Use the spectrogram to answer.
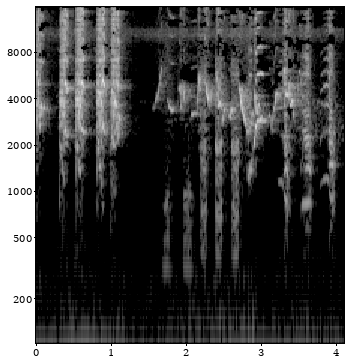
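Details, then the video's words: Male Javan myna song for tutoring other mynas: several harsh bursts, then a varied sequence of squeaky, wavering whistles and scratchy notes. "Ocehan Jalak Kebo Jantan Cocok Untuk Pancingan Segala Jenis Burung Jalak Belajar Bunyi"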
